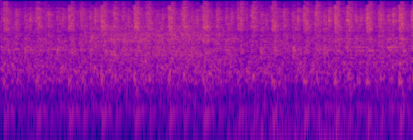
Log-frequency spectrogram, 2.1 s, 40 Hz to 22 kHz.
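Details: 1984 Harley-Davidson FLT Tour Glide, breaking in after first 8.1 miles, no smoke or leaks, nearly 200 degrees. Steady, even lumpy V-twin idle with regular low thump, no knocks or rattles; normal warm idle.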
